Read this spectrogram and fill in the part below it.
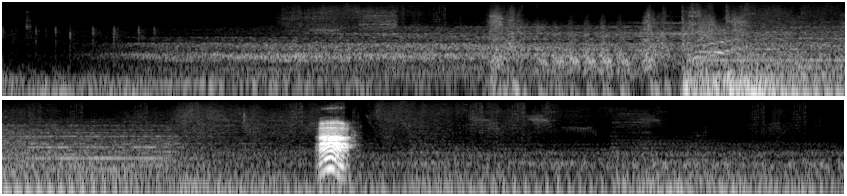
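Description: Electricity crackles and buzzes around a sword.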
